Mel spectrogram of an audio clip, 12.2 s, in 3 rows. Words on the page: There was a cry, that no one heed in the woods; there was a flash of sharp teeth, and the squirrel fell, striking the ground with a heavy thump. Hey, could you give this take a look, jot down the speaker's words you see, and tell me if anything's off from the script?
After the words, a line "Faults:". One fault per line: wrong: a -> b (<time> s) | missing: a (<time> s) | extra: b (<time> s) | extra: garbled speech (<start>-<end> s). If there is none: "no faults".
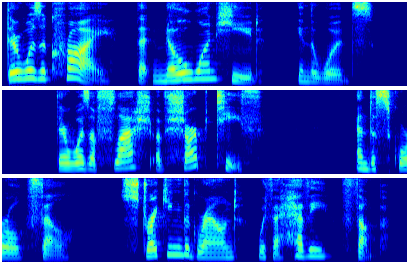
There was a cry, that no one heed in the woods; there was a flash of sharp teeth, and the squirrel fell, striking the ground with a heavy thump.
Faults:
no faults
